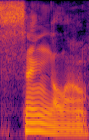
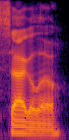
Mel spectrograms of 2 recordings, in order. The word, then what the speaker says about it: Sagalow: the episode brendano said my last name wrong how would you have said it I don't know I went sang along singular it's sagalo Charlie do you have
